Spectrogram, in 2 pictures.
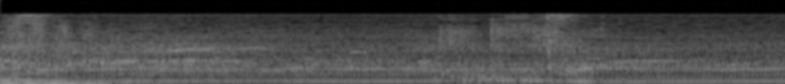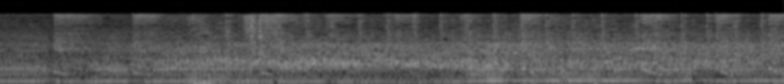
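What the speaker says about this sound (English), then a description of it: "Like, that's not a bad looking drift," Car sliding through a drift in a racing video game, a steady engine drone holding a low pitch with scraping tire squeal layered over it, continuous and fairly loud, with a voice talking over parts of it.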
